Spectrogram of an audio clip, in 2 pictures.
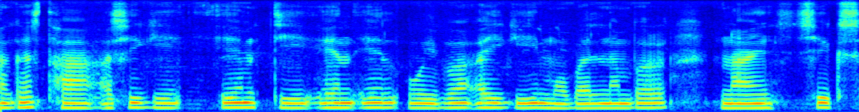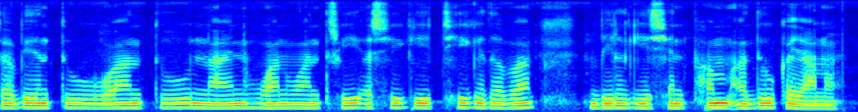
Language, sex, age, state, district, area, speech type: Manipuri, male, 30-45, Manipur, Churachandpur, rural, read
